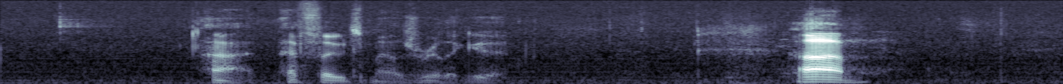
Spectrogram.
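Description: A middle-aged man speaks with emphasis through a microphone in a large room.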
